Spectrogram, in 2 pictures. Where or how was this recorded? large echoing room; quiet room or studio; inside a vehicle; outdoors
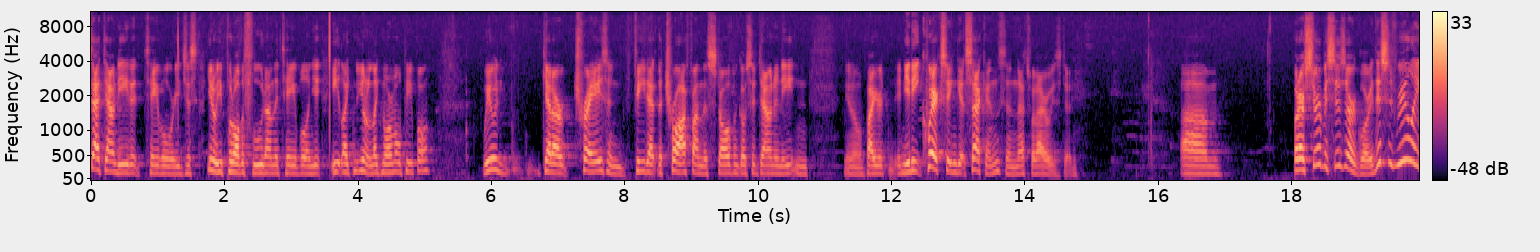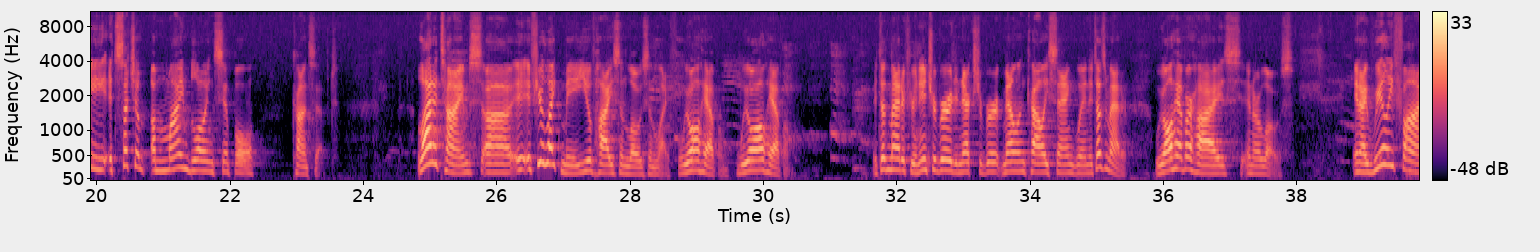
large echoing room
